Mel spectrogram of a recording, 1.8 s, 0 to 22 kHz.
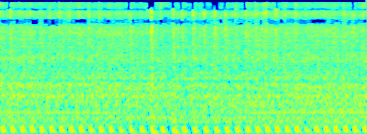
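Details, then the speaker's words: Craftsman DLS 3500 riding mower, likely a 46 in deck, test run after fixing the deck pulley and belt. A smooth, even putter with no rattle or squeal from the deck; it sounds much better. "I don't know if you can tell but that sounds a whole lot better sounds like a smoke"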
